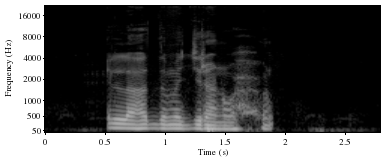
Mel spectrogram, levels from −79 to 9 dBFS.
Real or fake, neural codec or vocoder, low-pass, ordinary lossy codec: real; none; none; none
